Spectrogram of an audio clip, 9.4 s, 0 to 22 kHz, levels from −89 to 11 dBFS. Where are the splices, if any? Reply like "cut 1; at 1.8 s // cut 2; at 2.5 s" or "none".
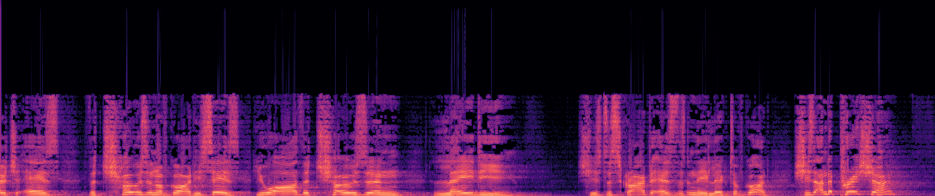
cut 1; at 2.5 s // cut 2; at 5.5 s // cut 3; at 6.9 s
